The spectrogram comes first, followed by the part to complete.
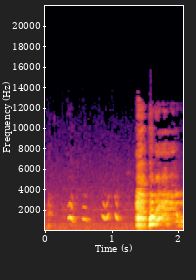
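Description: A woman whimpering in fear with her fists pressed to her mouth: a few short high squeaks, then a louder breathy whine about one and a half seconds in.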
